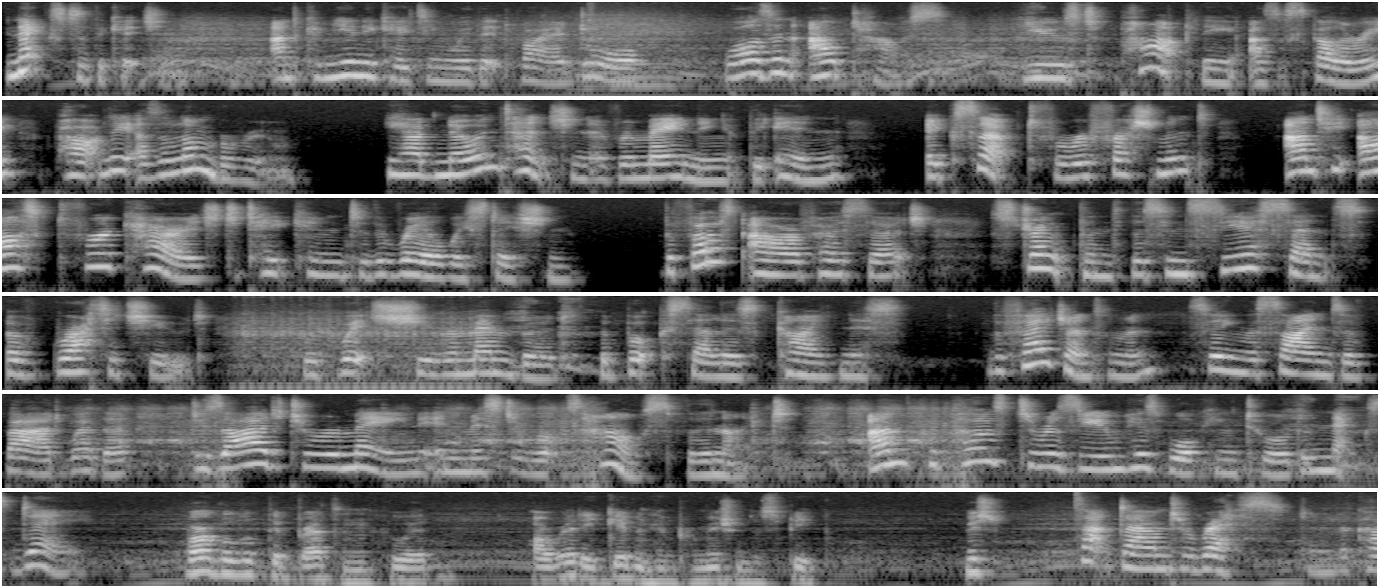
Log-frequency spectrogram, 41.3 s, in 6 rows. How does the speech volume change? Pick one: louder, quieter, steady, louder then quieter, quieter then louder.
steady.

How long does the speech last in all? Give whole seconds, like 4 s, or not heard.
41 s.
